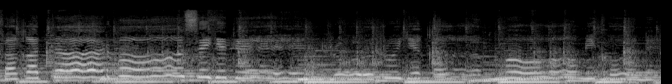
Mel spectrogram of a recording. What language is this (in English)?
Persian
